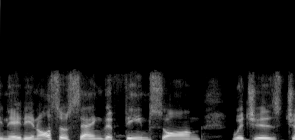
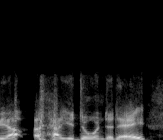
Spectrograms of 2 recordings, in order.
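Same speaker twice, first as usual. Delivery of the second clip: put-on gruff but grandfatherly old man voice; 2 semitones higher than usual. Retelling a phone call with an eighty-year-old man: gruff grandfatherly voice. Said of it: "He was very gruff".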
